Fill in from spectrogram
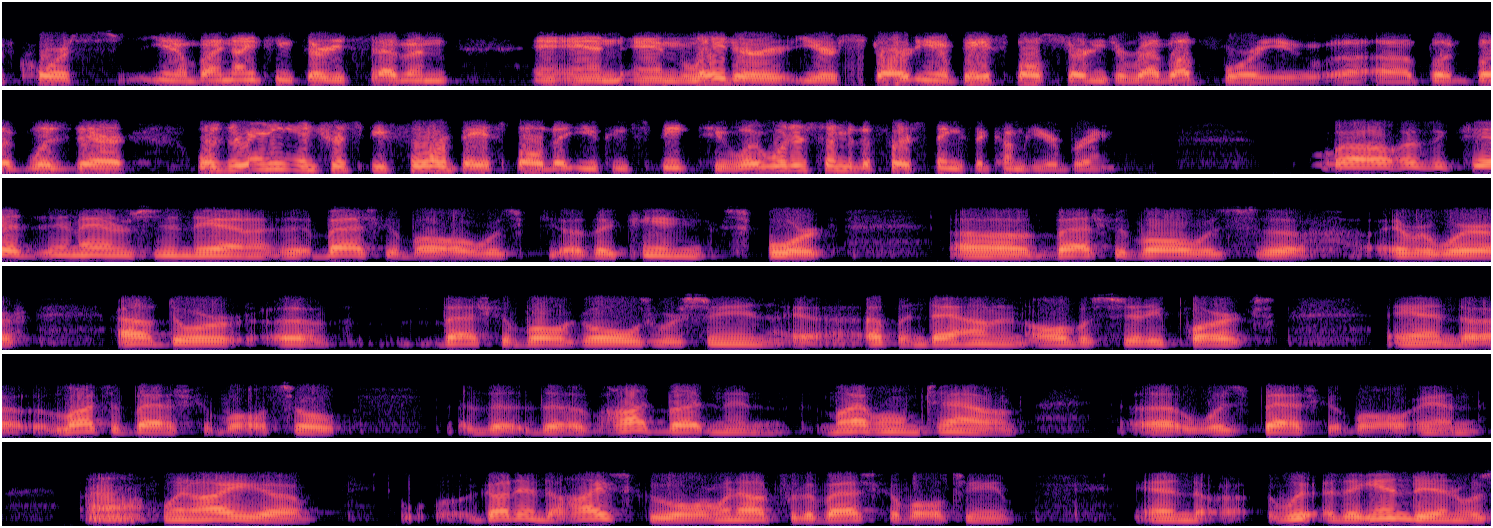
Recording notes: will call into the show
